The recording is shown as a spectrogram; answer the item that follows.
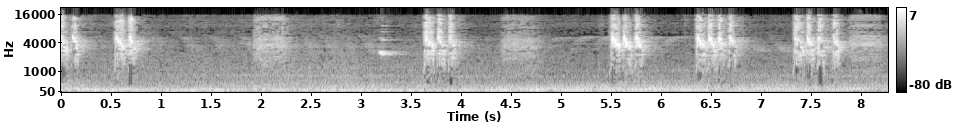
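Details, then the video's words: Sooty-headed bulbul in a masteran recording used to tutor champion songbirds, with rough, energetic fill: harsh, buzzy broadband chirps in short bursts about every second, separated by quieter gaps with a low background hum. "Masteran Mewah Cucak Sungkok Buat Burung Jawara isian Kasar Ngebren Abis"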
